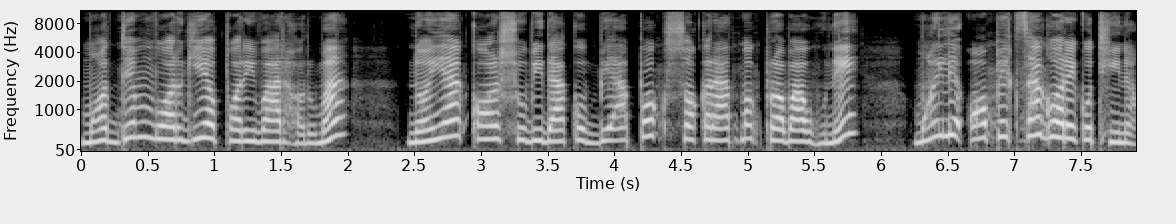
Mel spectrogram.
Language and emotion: Nepali, surprised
